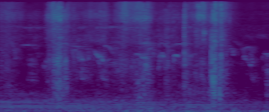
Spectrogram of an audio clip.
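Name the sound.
chickens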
